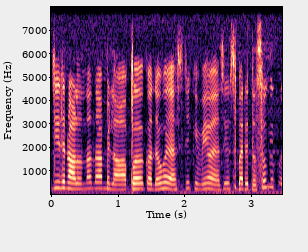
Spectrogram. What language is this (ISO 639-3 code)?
pan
